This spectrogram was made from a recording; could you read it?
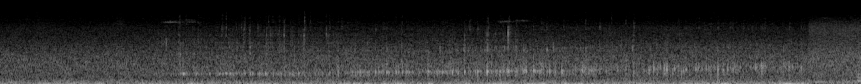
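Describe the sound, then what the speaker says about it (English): Water boiling in a pot at a wilderness campsite, a steady close bubbling and rolling simmer with faint crackles, continuous throughout. "the water's been boiling for around 5 minutes now"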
